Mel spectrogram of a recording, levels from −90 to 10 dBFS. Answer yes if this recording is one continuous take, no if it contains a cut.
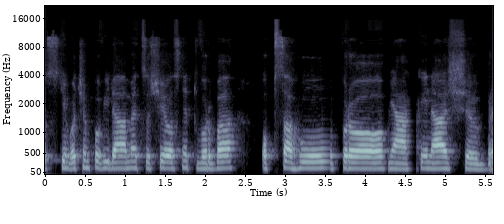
no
